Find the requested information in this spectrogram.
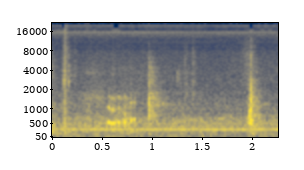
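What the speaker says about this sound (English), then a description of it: "sorry about my cat" Faint indoor cat giving a few short meows over a low steady purr-like hum, quiet and close.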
